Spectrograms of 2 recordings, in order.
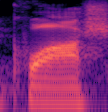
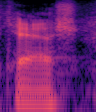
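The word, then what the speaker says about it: QASH: I was pronouncing their token Quash until somebody's like, "Yo, that's Cash."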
